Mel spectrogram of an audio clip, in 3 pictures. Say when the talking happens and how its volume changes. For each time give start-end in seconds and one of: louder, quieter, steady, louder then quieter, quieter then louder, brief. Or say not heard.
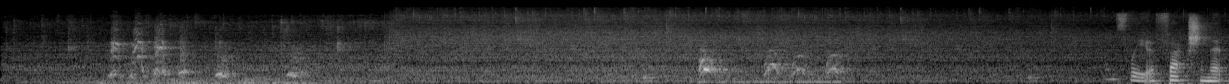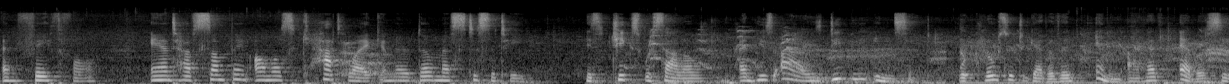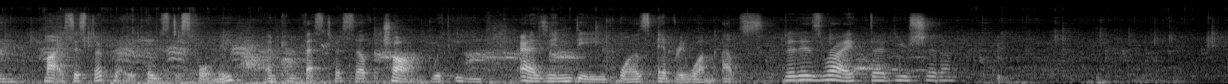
11.1-34.1 steady.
